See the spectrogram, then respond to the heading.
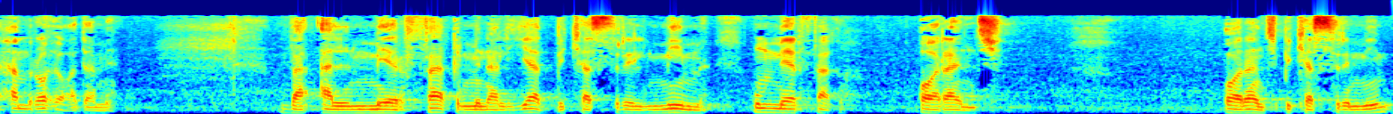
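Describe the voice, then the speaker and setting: A man's voice: on the low side, mellow. Man teaching a text lesson in a hall. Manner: reads passages slowly, then explains them plainly; answers students' questions. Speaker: religious teacher. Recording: dull lo-fi recording in a long-reverb hall with faint noise.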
